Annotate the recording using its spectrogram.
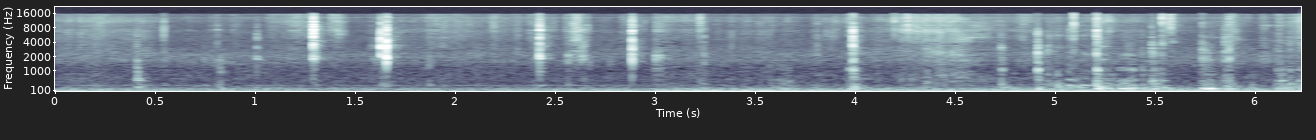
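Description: Scattered light clicks and taps as a new diesel fuel filter and its locking ring are handled and fitted onto the filter head, over a faint steady low hum.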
